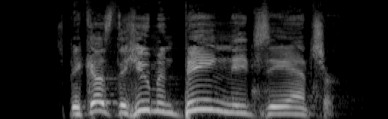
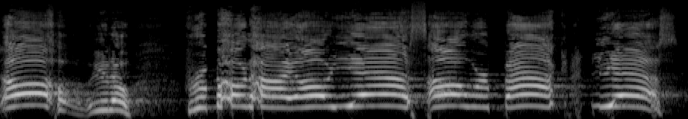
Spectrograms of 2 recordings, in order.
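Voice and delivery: overjoyed shout; 9 semitones higher, slower than usual. Acted. Mary recognizing her risen teacher, high joyful shouts. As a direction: burst out in joy at the reunion.

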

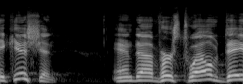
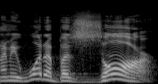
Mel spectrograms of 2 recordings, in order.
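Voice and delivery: ordinary talk, nothing marked

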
